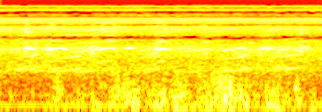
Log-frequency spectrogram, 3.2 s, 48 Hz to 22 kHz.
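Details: Migrating Canada geese flocks form up over the Great Smoky Mountains in early October 2014, heading south, honking loudly: nasal, overlapping honks repeated rapidly in a steady chorus over a low rumble of background noise.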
